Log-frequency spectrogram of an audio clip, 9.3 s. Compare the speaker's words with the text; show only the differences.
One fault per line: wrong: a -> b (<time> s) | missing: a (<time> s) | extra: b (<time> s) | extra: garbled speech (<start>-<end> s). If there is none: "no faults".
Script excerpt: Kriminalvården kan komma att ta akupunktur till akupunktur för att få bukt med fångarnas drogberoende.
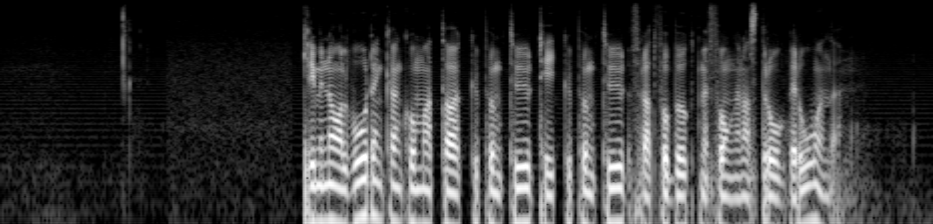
no faults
